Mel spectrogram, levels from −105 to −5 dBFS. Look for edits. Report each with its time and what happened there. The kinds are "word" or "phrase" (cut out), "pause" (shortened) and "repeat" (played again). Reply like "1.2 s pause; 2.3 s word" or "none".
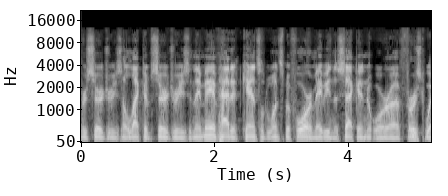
none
